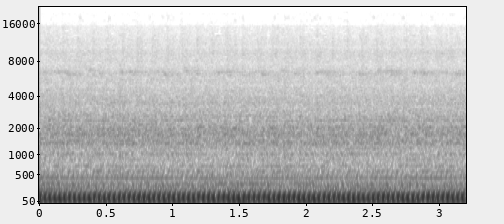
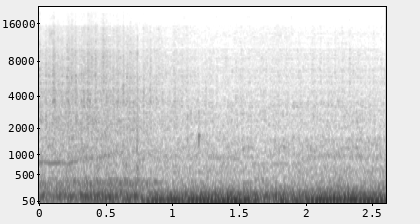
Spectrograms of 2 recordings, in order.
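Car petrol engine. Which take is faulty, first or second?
second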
